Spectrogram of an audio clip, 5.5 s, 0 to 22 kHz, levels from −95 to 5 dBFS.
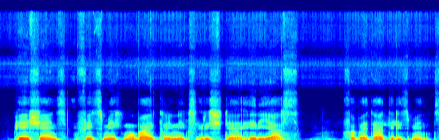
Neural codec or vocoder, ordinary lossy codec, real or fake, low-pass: none; none; real; none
